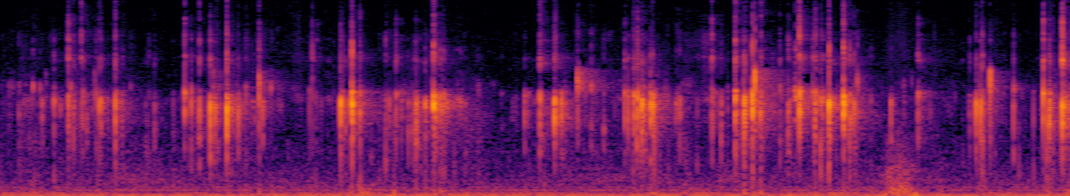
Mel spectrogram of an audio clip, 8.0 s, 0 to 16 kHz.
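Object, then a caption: Segmented plastic slug fidget toy. A hand-sized, hollow, rainbow-segmented plastic slug fidget toy is held in both hands and bent and wiggled so its segments click, while long nails scratch along its ridges. Dense bursts of sharp, bright plastic clicks and scratchy rasps come in clusters centered around 2 kHz, separated by brief pauses over a faint low hum.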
